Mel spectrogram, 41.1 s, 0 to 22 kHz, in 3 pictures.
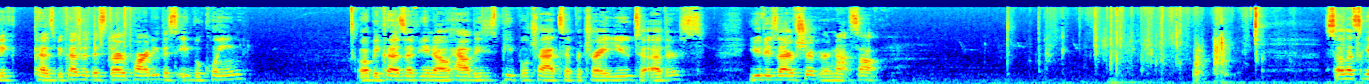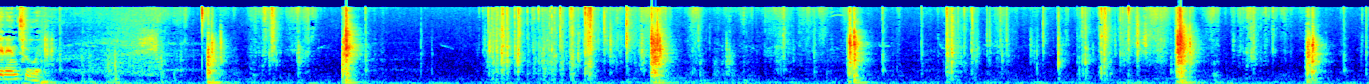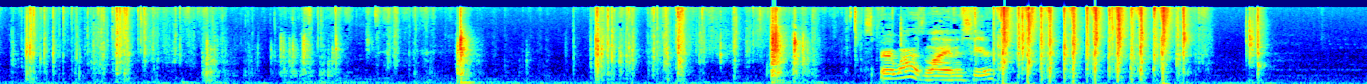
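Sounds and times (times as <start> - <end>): cards being shuffled: 10.1 - 12.6, 13.5 - 40.1.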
